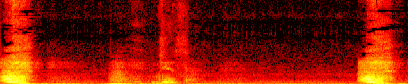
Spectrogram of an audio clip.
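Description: A man's strained vocal exhalations from the exertion of a deep prone backbend stretch. Two loud cries fall in pitch, one at the start and one near the end, with quieter short ones about a second in.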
